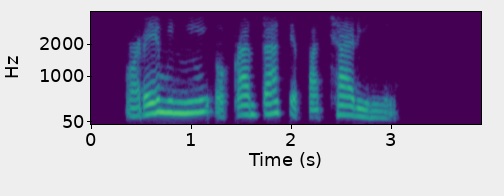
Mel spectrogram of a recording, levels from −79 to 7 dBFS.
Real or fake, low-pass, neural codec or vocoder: fake; 3.6 kHz; codec, 16 kHz, 1 kbps, FunCodec, trained on LibriTTS, 50 frames a second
